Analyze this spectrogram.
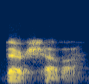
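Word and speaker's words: Be'er Sheva: air Sheva usually that's if you slow it down it sounds like that bet air two two consonants are two syllables but air shiva but usually it's all run together bear Sheva Ramon on the first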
